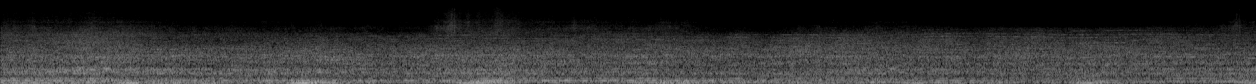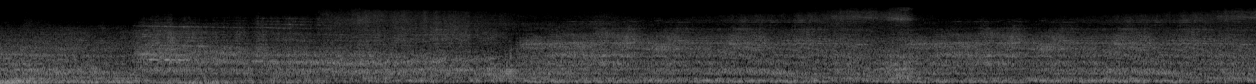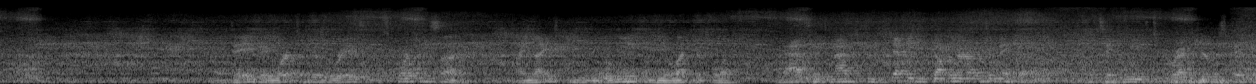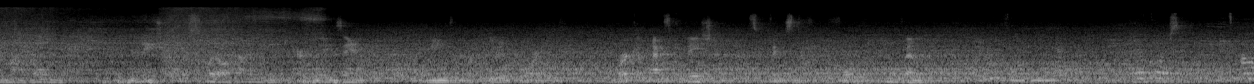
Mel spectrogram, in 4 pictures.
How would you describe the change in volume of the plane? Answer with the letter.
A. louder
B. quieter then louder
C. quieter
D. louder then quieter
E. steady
E.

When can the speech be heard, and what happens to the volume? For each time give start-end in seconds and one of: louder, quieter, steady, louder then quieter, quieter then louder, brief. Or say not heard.
26.6-50.1 steady.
